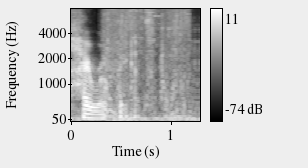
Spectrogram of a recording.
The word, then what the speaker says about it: Hierophant: thinking about it I'll try my best to pronounce it as hyro Fant there's a gatekeeper on a floor not far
